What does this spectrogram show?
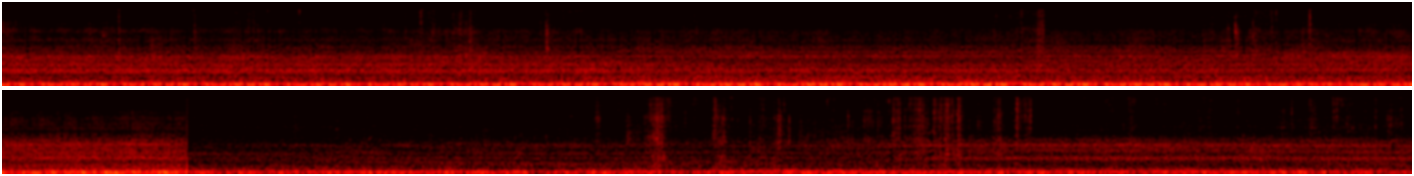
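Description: Freight train running past with a steady low rumble and a few held tones. About sixteen seconds in, the sound cuts suddenly to a quieter background with a few light clicks.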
